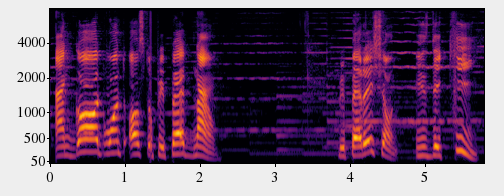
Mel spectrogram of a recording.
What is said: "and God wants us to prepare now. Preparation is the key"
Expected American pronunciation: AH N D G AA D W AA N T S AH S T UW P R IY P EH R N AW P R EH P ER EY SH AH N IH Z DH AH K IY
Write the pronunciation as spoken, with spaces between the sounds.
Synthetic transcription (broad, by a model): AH N G AA D W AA N T AO S T UW P R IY P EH N AW P R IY P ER EY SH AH N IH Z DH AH K IY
